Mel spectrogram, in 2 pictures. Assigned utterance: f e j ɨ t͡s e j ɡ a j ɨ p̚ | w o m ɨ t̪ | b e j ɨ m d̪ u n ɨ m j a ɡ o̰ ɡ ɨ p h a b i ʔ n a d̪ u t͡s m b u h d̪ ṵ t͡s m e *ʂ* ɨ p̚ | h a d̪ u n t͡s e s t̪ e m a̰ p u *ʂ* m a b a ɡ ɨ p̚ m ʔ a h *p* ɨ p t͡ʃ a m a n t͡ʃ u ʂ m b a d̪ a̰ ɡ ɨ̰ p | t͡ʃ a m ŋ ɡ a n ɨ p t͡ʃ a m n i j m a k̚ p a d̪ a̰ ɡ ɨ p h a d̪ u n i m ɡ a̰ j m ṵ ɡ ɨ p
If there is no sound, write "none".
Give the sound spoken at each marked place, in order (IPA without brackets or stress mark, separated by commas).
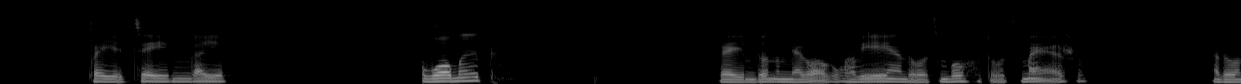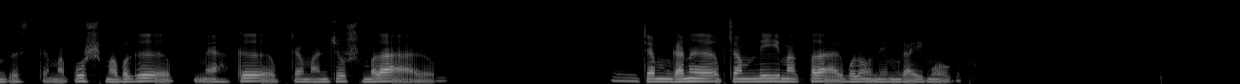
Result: ʂ, ʂ, k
